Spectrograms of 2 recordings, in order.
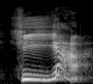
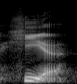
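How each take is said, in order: First: The ending is loud and exaggerated. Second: The ending is a soft, quiet schwa. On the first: The speaker calls it wrong. "You sound like a martial artist fighting" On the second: The speaker calls it right. "we want a more quiet sound"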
